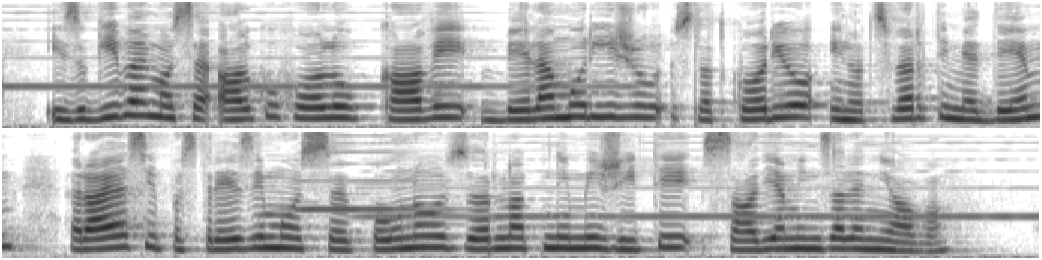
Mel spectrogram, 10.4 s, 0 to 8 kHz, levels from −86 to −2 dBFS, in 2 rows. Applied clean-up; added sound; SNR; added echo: none; Harmonica; 19 dB; none.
